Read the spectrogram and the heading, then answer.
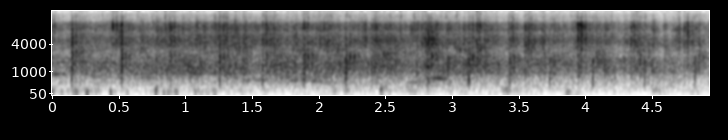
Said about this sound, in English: And she's written a number of songs on the album, and I want you to just give her a clap and welcome her.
